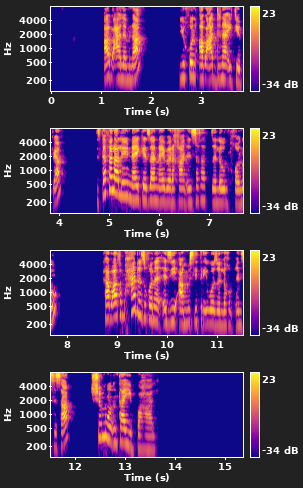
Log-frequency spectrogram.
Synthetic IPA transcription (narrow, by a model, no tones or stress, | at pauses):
ʔaβʕalɐmna | jɪxunaβʕad̪ːɨnait̪ʰijo̞pʼja | zɨt̪ʰɐfɐlalɐjunajɡɐzanajβɐɾɐxanʔɨnsat̪ʰat̪̚zɐlːɐwuɨnt̪ʰɨ̥xonu | kʰaβat̪ʰo̞mħad̪ɐzɨxo̞nɐʔɨziʔaβmɨslit̪ɾiʔiwo̞zɐlːɐxumʔɨnsɨsa | ʃɨmhuɨnt̪ʰajːɪbːaɦal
